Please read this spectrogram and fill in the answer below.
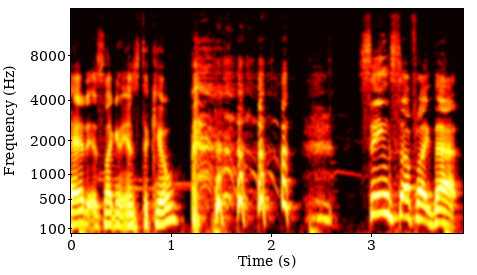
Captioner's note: laughs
